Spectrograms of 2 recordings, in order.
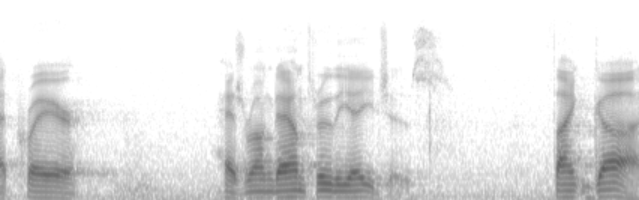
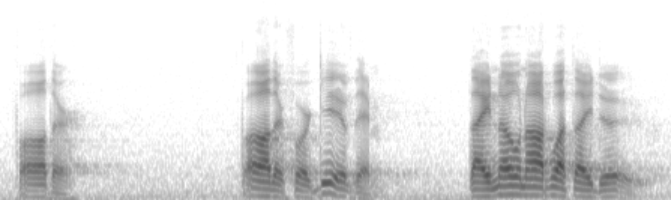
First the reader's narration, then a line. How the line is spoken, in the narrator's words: he cried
